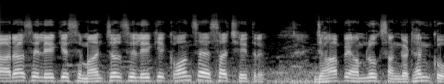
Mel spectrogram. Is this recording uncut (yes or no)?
yes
